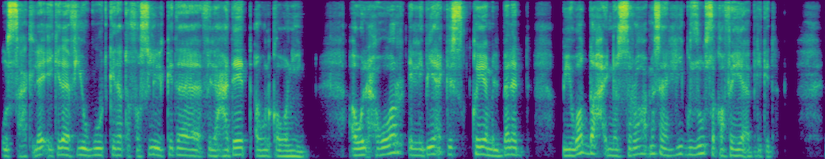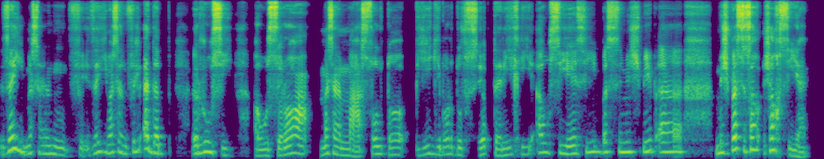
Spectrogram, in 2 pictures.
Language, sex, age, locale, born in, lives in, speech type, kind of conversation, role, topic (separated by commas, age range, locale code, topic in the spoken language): Arabic, male, 20-24, ar-EG, Egypt, Egypt, read, expert-assistant, expert, إيه الطريقة اللي ممكن أستخدمها لما أقرا روايات من ثقافات مختلفة علشان ألاقي الحاجات اللي بتجمعهم أو بتفرقهم؟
